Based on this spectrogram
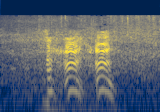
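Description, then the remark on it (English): Soft, scattered, polite applause from an audience after a joke crackles steadily throughout, while a voice makes two short, rising-and-falling vocal sounds over it in the middle. “Oh, the crowd liked that. Wow. Just polite clapping.”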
